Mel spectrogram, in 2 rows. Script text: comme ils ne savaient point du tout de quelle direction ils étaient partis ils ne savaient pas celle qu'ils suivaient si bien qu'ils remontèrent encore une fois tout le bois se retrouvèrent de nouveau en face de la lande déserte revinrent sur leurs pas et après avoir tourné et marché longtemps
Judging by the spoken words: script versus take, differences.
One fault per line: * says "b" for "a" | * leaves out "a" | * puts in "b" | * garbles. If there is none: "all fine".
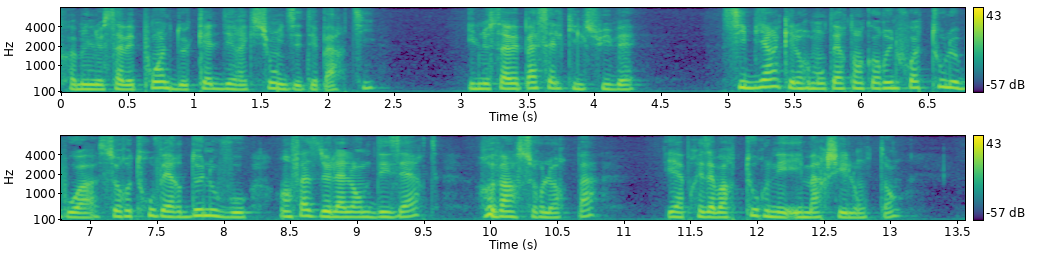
* leaves out "du tout"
